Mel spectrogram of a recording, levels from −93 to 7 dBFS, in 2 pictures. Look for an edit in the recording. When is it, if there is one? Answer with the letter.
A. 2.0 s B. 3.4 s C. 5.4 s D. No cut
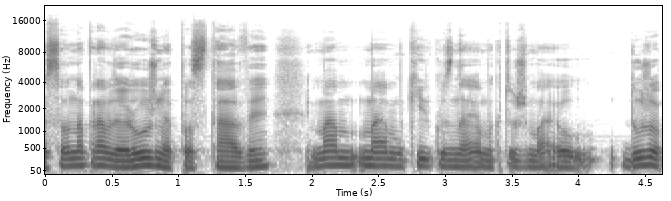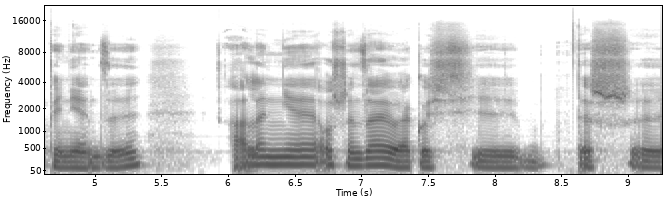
A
